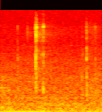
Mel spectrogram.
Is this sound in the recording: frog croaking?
no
